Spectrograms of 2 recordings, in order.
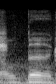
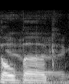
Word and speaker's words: Aldeburgh: This is ALDEBURGH. It's Oldberg, isn't it? It's Oldberg.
